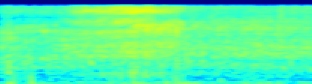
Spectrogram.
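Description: Backyard pond waterfall running steadily, a soft rushing noise, with wind rumbling on the microphone.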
